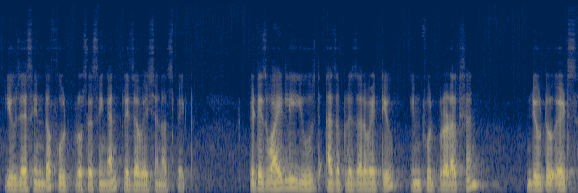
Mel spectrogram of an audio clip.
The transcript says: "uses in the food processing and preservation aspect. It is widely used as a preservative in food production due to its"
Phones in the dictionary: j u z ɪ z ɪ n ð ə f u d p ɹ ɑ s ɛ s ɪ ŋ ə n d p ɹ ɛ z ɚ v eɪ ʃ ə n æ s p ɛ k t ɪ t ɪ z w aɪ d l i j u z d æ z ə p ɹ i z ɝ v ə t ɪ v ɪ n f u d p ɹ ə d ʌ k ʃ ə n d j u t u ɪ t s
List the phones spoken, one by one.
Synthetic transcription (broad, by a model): j u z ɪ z ɪ n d ə f u d p ɹ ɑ s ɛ s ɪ ŋ ə n d p ɹ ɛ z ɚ v eɪ ʃ ə n æ s p ɛ k t ɪ t ɪ z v aɪ d l i j u z d æ z ə p ɹ i z ɝ v ə t ɪ v ɪ n f u d p ɹ ə d ʌ k ʃ ə n d j u t u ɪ t s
